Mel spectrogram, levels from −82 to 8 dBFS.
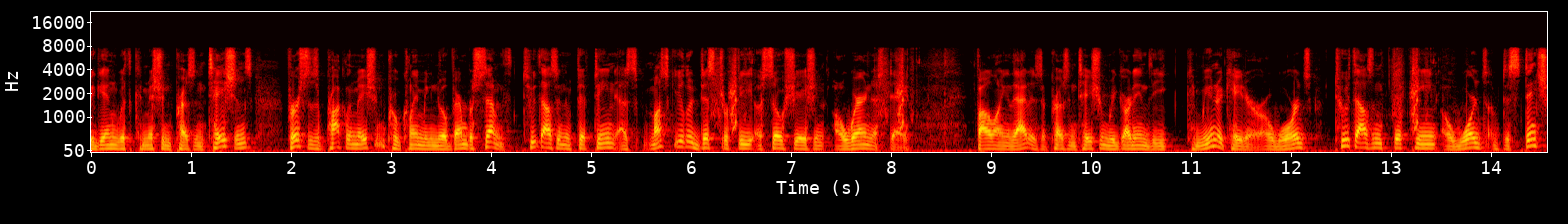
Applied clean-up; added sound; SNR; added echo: none; Zipper (clothing); 16 dB; none.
